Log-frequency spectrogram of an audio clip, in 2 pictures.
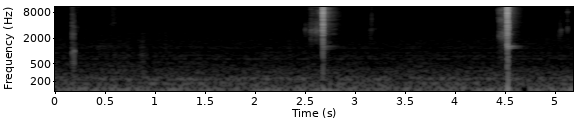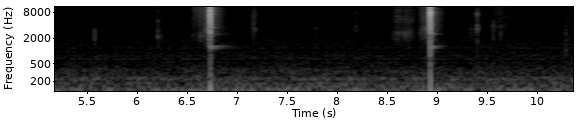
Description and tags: Lighter Flick
Flick my bic.
bic, lighter, my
